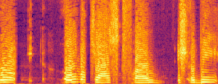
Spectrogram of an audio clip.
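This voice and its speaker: The woman's intonation is monotone and flat, her pace fairly slow. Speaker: government finance official. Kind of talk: committee hearing testimony. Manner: halting, many repetitions.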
